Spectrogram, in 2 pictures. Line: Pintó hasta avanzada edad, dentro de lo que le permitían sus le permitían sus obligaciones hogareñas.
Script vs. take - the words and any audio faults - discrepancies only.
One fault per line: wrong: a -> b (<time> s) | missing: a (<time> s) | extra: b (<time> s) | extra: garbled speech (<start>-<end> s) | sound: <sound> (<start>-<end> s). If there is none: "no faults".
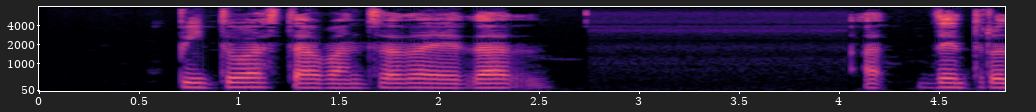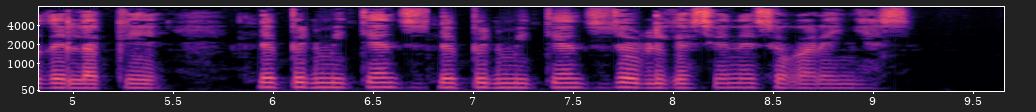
no faults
